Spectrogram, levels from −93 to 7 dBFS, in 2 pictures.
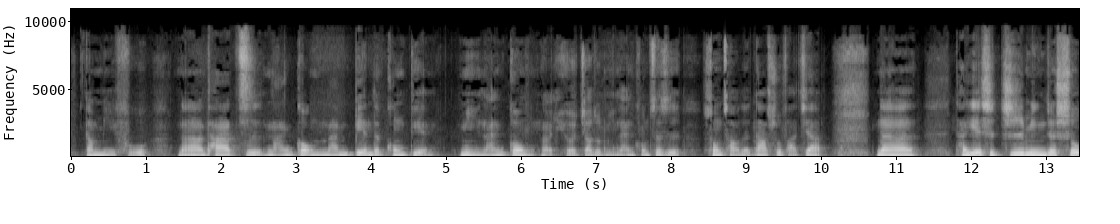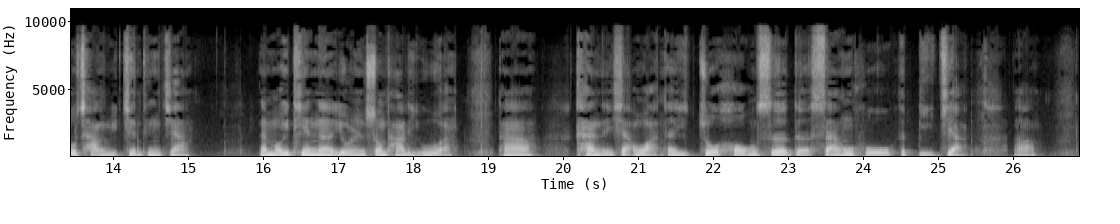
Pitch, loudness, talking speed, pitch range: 100 Hz, -19 LUFS, 165 characters per minute, 90-110 Hz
